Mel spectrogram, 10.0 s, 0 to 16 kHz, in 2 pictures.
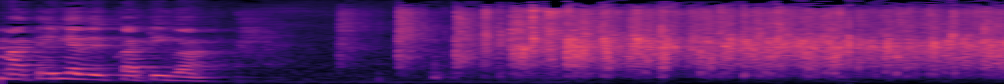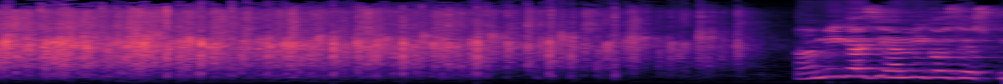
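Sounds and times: audience applauding: 1.7s - 8.8s.

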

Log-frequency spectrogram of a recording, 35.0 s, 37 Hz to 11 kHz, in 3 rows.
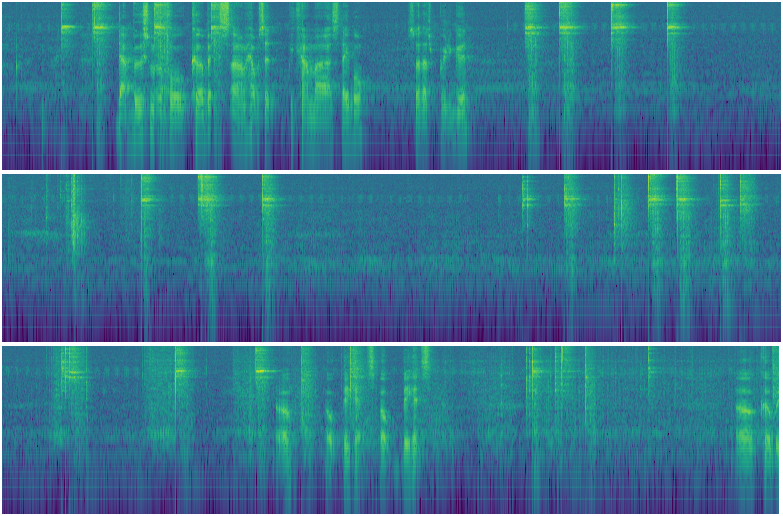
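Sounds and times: spinning tops clashing metal clicks: 19.5s - 23.1s, 24.1s - 24.8s.

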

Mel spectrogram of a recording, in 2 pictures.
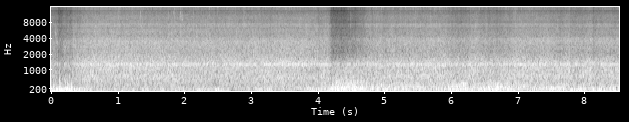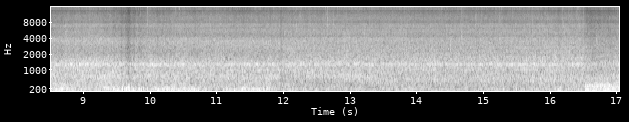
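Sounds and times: gusty wind buffeting microphone: 0.0s - 12.3s, 16.1s - 17.0s
heavy rain downpour: 0.0s - 17.0s.

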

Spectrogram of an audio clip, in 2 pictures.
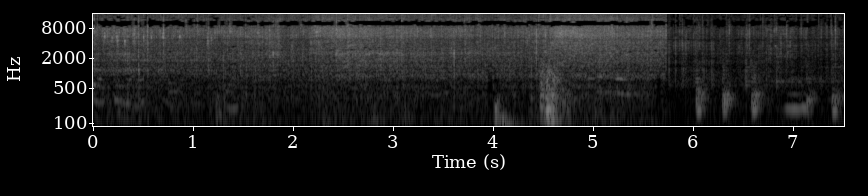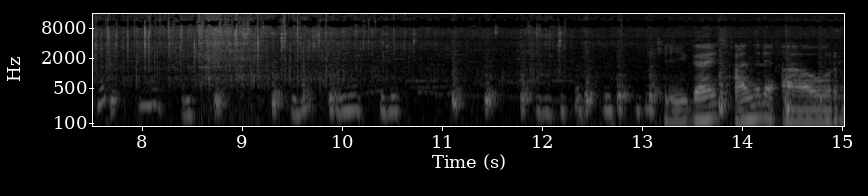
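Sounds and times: fritters sizzling in hot oil: 0.0s - 14.8s
thump: 4.0s - 4.8s.

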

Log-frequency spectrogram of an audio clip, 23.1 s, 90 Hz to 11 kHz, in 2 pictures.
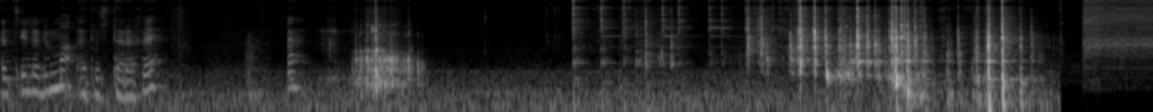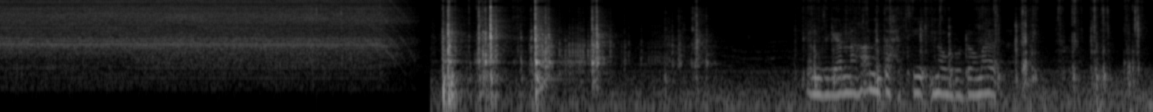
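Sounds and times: food processor motor running: 10.8s - 15.7s.

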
